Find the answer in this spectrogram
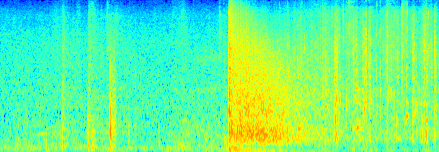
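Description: A single loud bolt-action rifle shot about two seconds in, its report ringing away through the forest for over a second, followed by lighter scattered cracks and snaps.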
